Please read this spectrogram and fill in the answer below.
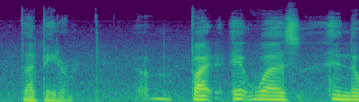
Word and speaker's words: Leadbeater: references of him in the book of Leadbetter, or Leadbeater, depending on which you pronounce it. Better, I guess is Leadbeater.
